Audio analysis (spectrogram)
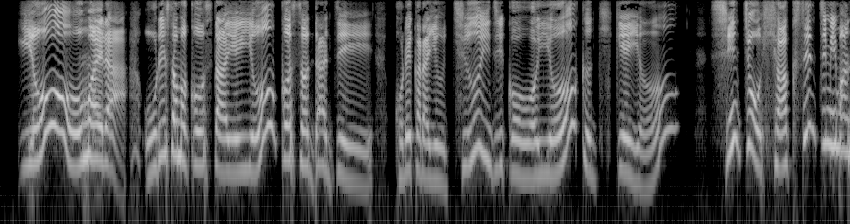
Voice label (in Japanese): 人外キャラナレ・注意事項案内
